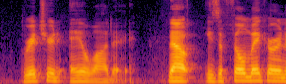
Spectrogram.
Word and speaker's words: Ayoade: Ayoade. Richard Ayoade.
